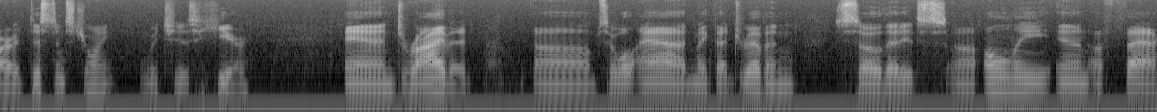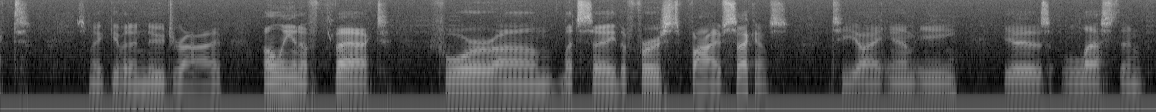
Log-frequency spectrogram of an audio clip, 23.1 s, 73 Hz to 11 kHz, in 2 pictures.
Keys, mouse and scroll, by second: 0.6-3.1 drag, 7.3 click, 9.5 click, 11.2 click, 14.0 click, 16.7 click, 18.4 click, 19.9 shift+t, 20.1 shift+i, 20.5 shift+m, 20.8 shift+e, 22.5 shift+,.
